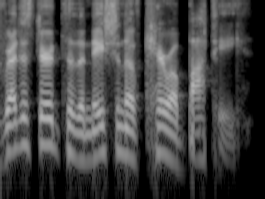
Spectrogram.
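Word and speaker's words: Kiribati: uh it was registered to the nation of kabati right pronounced Carabas but it's spelled kabati and I looked it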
